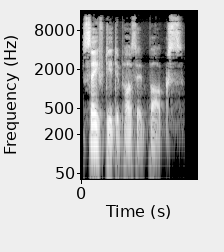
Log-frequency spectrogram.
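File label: "safety deposit box", English, British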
